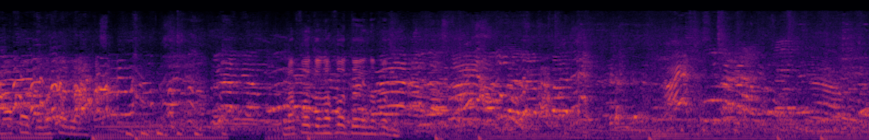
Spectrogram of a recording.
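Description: A crowd of children and girls chattering and calling out over one another, with music playing underneath.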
